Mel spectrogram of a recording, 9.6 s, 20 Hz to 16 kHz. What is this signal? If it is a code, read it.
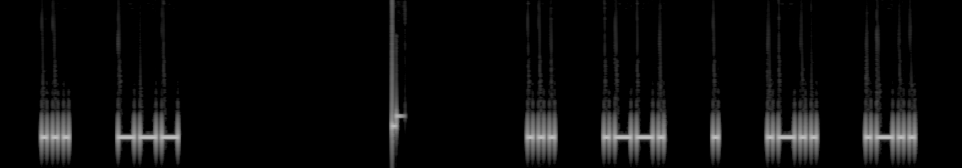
Morse code, heard as a keyed tone, about 22 wpm, spaced as for 13 wpm, 700 Hz. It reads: SO SPELL
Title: 3x Character Spacing - Top 500 Words - 22wpm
